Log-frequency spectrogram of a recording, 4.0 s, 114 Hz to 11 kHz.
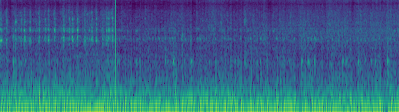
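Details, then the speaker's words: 1984 Corvette, 350 small block with Holley 1460 carb, after rejetting and timing toward 34–36° advance: lumpy wavering V8 idle, catching, barely holding; rough idle persisting after minor air/fuel and distributor adjustments. "Yeah, she's not too happy. Kind of hear it catching. Getting closer."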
